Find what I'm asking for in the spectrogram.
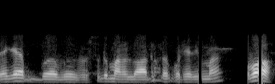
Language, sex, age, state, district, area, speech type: Assamese, male, 30-45, Assam, Nagaon, rural, conversation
